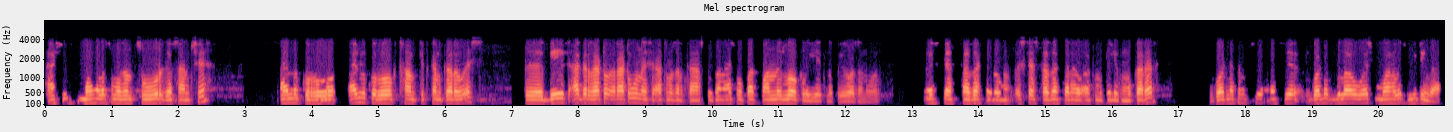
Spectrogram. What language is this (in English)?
Kashmiri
